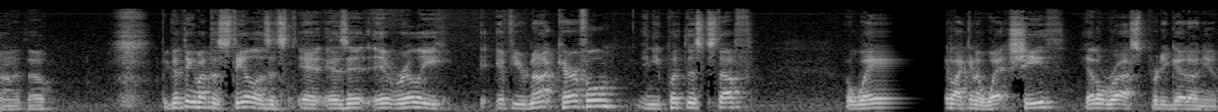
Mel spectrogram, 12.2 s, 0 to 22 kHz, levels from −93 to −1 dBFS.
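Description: A short stall from a late packet at 6.99 to 7.08 s holds the last sound for about 63 ms until the packet arrives; nothing is lost.

A call audio freeze from 8.75 to 9.46 s carries the last sound on as a fading buzz or hiss, then 310 ms of silence. Packets held up in transit, likely emptying the jitter buffer, would explain it. The audio resumes where it stopped, 696 ms late.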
